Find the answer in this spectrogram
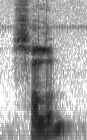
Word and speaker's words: solemn: Well, the silent N is equally realized as in some words like condemn, solemn, and column. This N sound there, letter N, is not pronounced.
